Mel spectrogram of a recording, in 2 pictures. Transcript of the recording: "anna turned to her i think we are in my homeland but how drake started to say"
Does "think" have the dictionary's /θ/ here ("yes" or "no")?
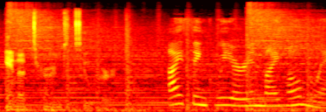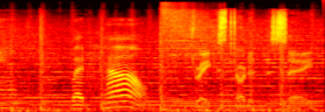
yes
